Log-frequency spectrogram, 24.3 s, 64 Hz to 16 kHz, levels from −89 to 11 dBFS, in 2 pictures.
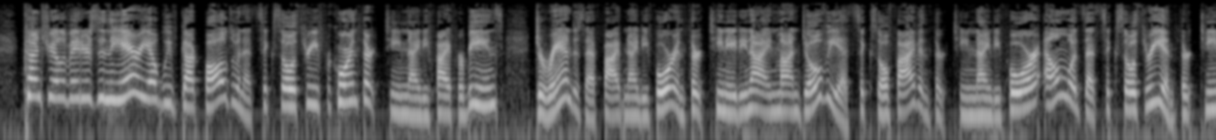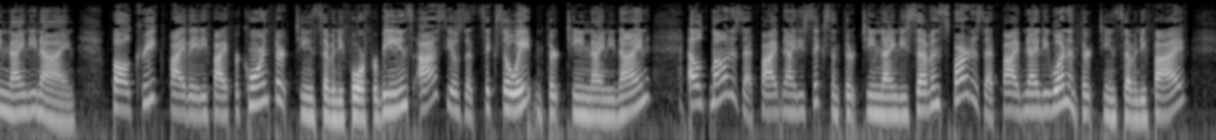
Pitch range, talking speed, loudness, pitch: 180-255 Hz, 140 wpm, -18 LUFS, 210 Hz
